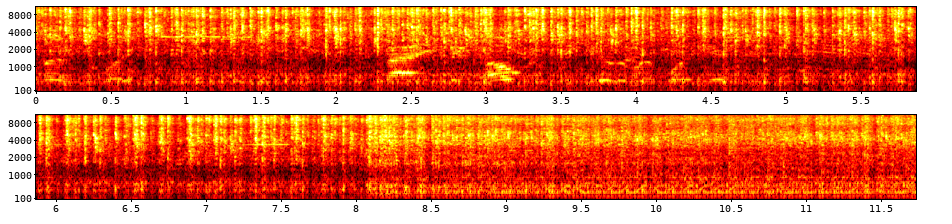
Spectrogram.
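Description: A small engine runs roughly nearby.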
